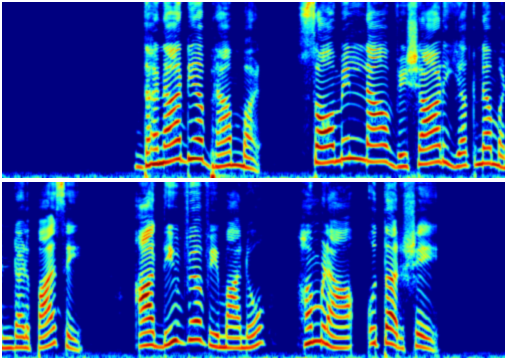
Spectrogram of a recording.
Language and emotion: Gujarati, neutral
